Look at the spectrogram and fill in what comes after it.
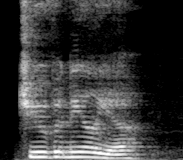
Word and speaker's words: juvenilia: Juvenilia. – Let's hear that one more time. – Juvenilia.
